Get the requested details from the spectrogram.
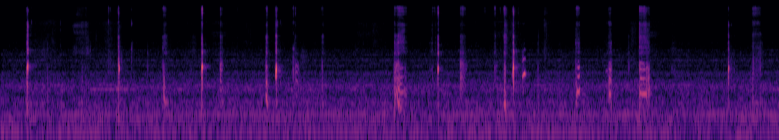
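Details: Faint, sharp little hiccup clicks recurring every second or two against quiet room noise from a newborn baby; infant hiccups.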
